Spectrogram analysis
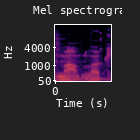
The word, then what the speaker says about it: Mameluke: Is it Mameluke and not Mameluke? Am I mispronouncing that? It is Mameluke, you're right.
